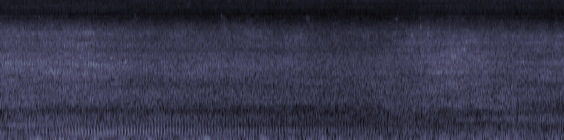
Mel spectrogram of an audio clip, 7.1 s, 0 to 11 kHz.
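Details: Speedybee Mario 5 DC FPV drone, Axisflying 2207.5 1960KV motors, T-Motor 5146 three-blade props, test flight after repairing stuttering motors. Even, high prop buzz through the whole pass with no cutting out or stutter; motors sound healthy.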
